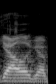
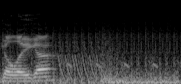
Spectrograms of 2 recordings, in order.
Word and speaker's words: Galaga: know I know it's Galaga I know it's pronounced Gallagher but honestly I grew up I spent my entire life calling it gallega and that's not the easiest thing to like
